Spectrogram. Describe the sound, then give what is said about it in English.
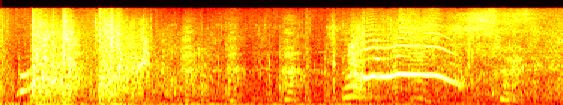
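Several sharp bursts of gunfire hit a man fleeing through back streets and vaulting a wall. A loud, high shouted voice follows near the end. “He vaults the wall as more bullets slam into him.”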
